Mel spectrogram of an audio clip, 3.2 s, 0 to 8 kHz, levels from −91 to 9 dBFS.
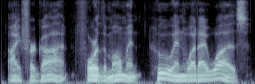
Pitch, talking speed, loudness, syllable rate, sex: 105 Hz, 190 wpm, -17 LUFS, 4.4 syllables/s, male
